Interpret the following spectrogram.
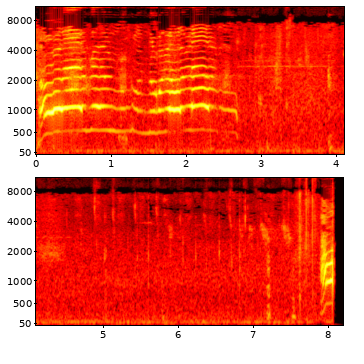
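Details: A cat making strange, speech-like sounds: two drawn-out, wavering meows in the first three seconds, then quiet background hum with faint rustles and a short sharp sound at the end.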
